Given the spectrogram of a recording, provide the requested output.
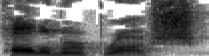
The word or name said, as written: polymer brush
